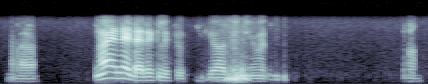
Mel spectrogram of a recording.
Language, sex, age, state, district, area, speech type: Assamese, male, 18-30, Assam, Barpeta, rural, conversation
